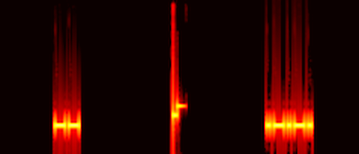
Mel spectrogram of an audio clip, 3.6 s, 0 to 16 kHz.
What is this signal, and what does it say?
Morse code, heard as a keyed tone, about 36 wpm, 700 Hz. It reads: M <AR>
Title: Single Character (Letter:Number:Punctuation:Prosign) 35wpm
